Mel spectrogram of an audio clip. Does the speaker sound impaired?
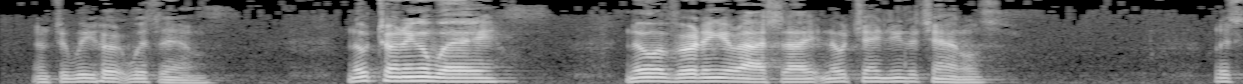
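Yes: Parkinson's disease; small handwriting.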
